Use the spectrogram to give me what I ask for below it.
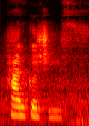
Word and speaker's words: handkerchief: There is no rule for these words, but these are some words in which D is silent. For example, handsome, Wednesday, sandwich, handkerchief.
